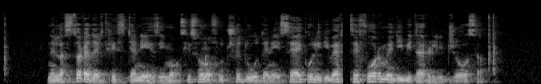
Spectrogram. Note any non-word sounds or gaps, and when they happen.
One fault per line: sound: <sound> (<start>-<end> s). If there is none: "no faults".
sound: dropout (3.4-3.5 s)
